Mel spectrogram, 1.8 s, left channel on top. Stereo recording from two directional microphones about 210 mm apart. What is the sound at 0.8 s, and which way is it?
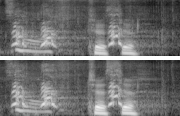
Dog, 20° right (ahead or behind).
